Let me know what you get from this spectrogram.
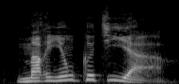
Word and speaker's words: Marion Cotillard: Marion Cotillard.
